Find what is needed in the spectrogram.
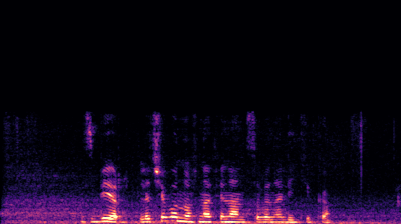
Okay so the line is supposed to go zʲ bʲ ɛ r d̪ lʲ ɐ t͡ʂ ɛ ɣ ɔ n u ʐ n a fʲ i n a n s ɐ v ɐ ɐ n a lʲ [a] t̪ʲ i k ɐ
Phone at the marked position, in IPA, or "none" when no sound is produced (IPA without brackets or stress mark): i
